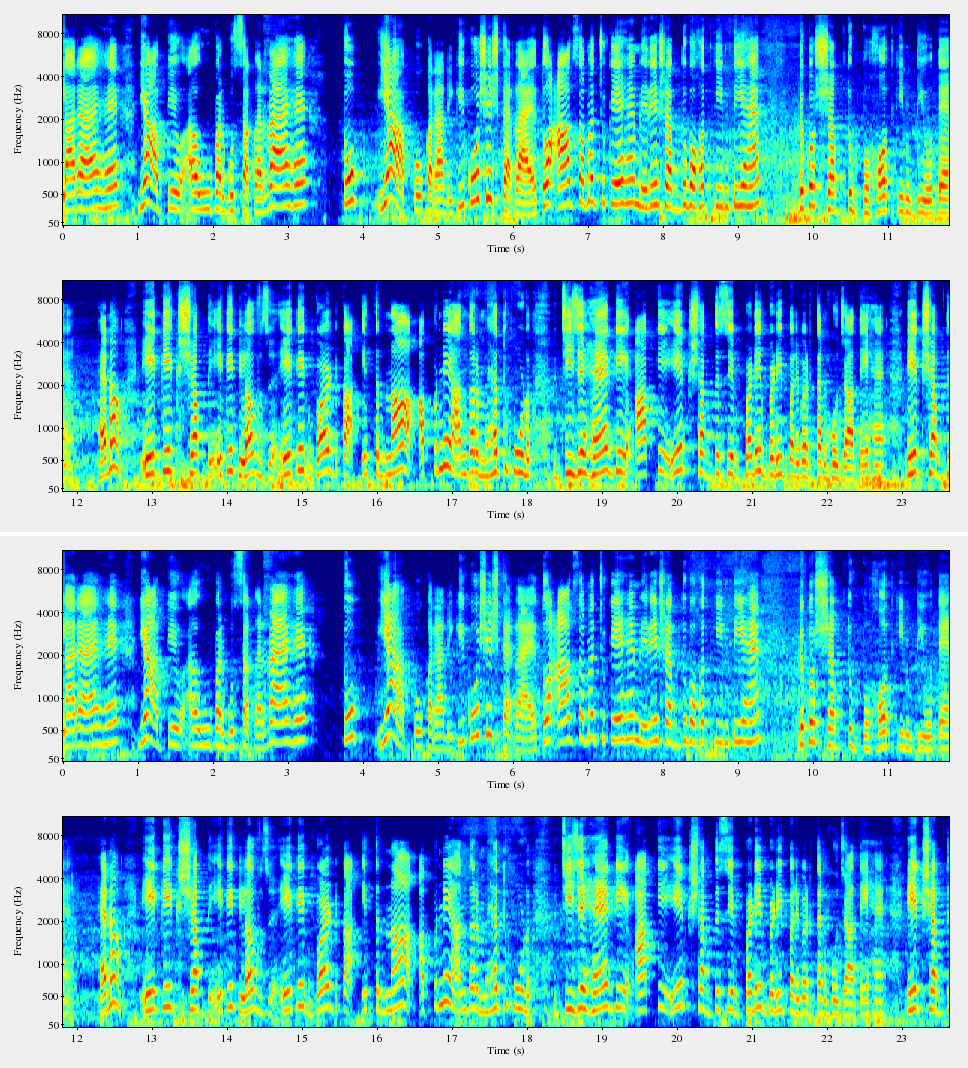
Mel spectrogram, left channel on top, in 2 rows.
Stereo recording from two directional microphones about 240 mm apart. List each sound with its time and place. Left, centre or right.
0.0 s a woman's voice: centre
